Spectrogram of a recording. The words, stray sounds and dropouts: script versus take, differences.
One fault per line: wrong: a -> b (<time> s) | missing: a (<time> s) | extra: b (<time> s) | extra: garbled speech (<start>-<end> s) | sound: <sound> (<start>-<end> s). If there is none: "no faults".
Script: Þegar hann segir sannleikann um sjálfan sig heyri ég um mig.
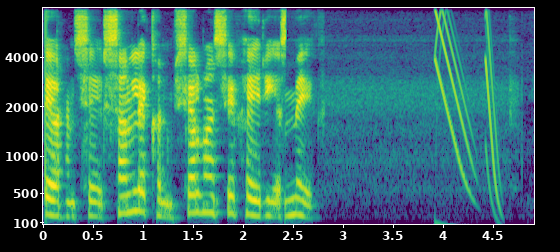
sound: chirp (3.9-4.6 s)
